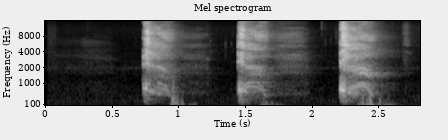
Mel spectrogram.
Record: {
  "three_cough_length": "2.8 s",
  "three_cough_amplitude": 17574,
  "three_cough_signal_mean_std_ratio": 0.42,
  "survey_phase": "beta (2021-08-13 to 2022-03-07)",
  "age": "18-44",
  "gender": "Female",
  "wearing_mask": "No",
  "symptom_cough_any": true,
  "symptom_new_continuous_cough": true,
  "symptom_runny_or_blocked_nose": true,
  "symptom_other": true,
  "symptom_onset": "3 days",
  "smoker_status": "Never smoked",
  "respiratory_condition_asthma": true,
  "respiratory_condition_other": false,
  "recruitment_source": "Test and Trace",
  "submission_delay": "1 day",
  "covid_test_result": "Positive",
  "covid_test_method": "RT-qPCR",
  "covid_ct_value": 31.5,
  "covid_ct_gene": "N gene"
}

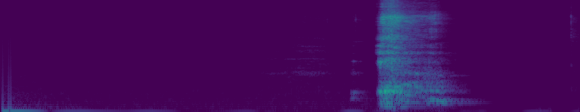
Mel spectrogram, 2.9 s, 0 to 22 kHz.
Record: {
  "cough_length": "2.9 s",
  "cough_amplitude": 32768,
  "cough_signal_mean_std_ratio": 0.24,
  "survey_phase": "beta (2021-08-13 to 2022-03-07)",
  "age": "45-64",
  "gender": "Female",
  "wearing_mask": "No",
  "symptom_none": true,
  "smoker_status": "Never smoked",
  "respiratory_condition_asthma": false,
  "respiratory_condition_other": false,
  "recruitment_source": "REACT",
  "submission_delay": "1 day",
  "covid_test_result": "Negative",
  "covid_test_method": "RT-qPCR",
  "influenza_a_test_result": "Negative",
  "influenza_b_test_result": "Negative"
}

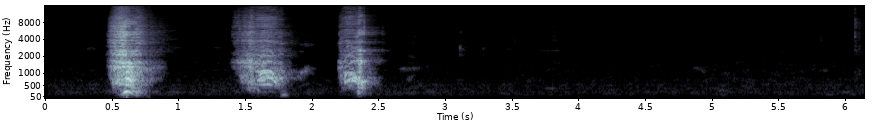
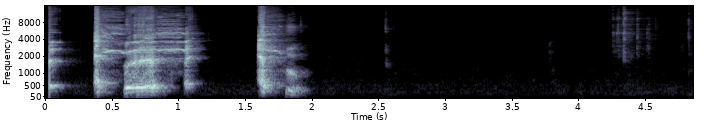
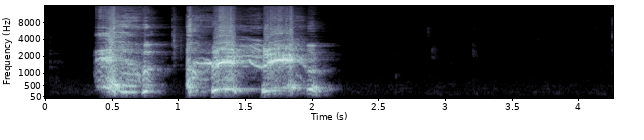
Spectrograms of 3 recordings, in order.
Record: {
  "exhalation_length": "6.1 s",
  "exhalation_amplitude": 29073,
  "exhalation_signal_mean_std_ratio": 0.24,
  "three_cough_length": "4.9 s",
  "three_cough_amplitude": 31426,
  "three_cough_signal_mean_std_ratio": 0.32,
  "cough_length": "4.3 s",
  "cough_amplitude": 31101,
  "cough_signal_mean_std_ratio": 0.47,
  "survey_phase": "alpha (2021-03-01 to 2021-08-12)",
  "age": "45-64",
  "gender": "Male",
  "wearing_mask": "No",
  "symptom_none": true,
  "smoker_status": "Never smoked",
  "respiratory_condition_asthma": false,
  "respiratory_condition_other": false,
  "recruitment_source": "REACT",
  "submission_delay": "3 days",
  "covid_test_result": "Negative",
  "covid_test_method": "RT-qPCR"
}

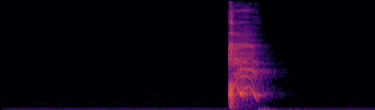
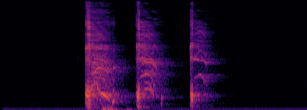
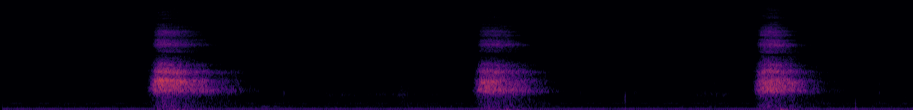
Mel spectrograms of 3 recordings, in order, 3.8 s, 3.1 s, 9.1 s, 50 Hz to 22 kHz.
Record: {
  "cough_length": "3.8 s",
  "cough_amplitude": 10722,
  "cough_signal_mean_std_ratio": 0.23,
  "three_cough_length": "3.1 s",
  "three_cough_amplitude": 6512,
  "three_cough_signal_mean_std_ratio": 0.37,
  "exhalation_length": "9.1 s",
  "exhalation_amplitude": 1368,
  "exhalation_signal_mean_std_ratio": 0.36,
  "survey_phase": "beta (2021-08-13 to 2022-03-07)",
  "age": "18-44",
  "gender": "Female",
  "wearing_mask": "No",
  "symptom_runny_or_blocked_nose": true,
  "symptom_loss_of_taste": true,
  "smoker_status": "Current smoker (1 to 10 cigarettes per day)",
  "respiratory_condition_asthma": false,
  "respiratory_condition_other": false,
  "recruitment_source": "Test and Trace",
  "submission_delay": "2 days",
  "covid_test_result": "Positive",
  "covid_test_method": "RT-qPCR",
  "covid_ct_value": 28.8,
  "covid_ct_gene": "ORF1ab gene"
}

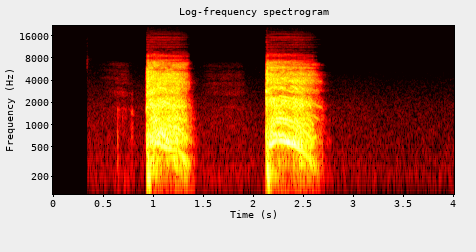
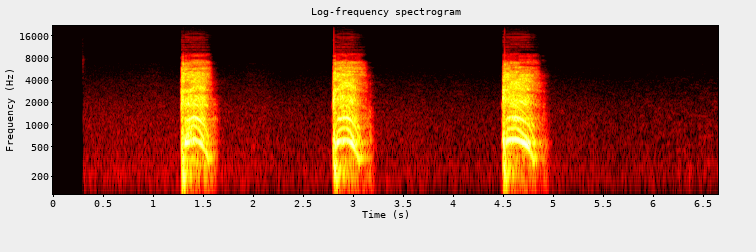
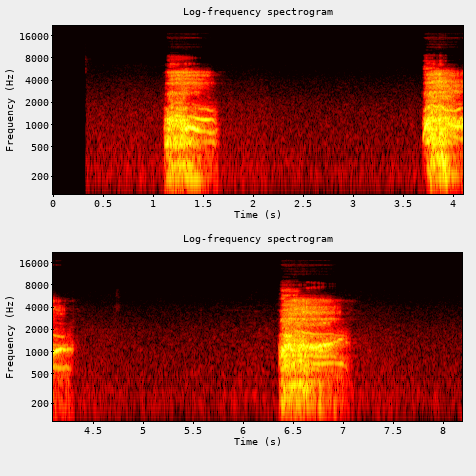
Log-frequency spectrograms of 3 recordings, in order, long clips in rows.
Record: {
  "cough_length": "4.0 s",
  "cough_amplitude": 29334,
  "cough_signal_mean_std_ratio": 0.39,
  "three_cough_length": "6.7 s",
  "three_cough_amplitude": 30989,
  "three_cough_signal_mean_std_ratio": 0.3,
  "exhalation_length": "8.2 s",
  "exhalation_amplitude": 14460,
  "exhalation_signal_mean_std_ratio": 0.37,
  "survey_phase": "alpha (2021-03-01 to 2021-08-12)",
  "age": "65+",
  "gender": "Male",
  "wearing_mask": "No",
  "symptom_none": true,
  "smoker_status": "Never smoked",
  "respiratory_condition_asthma": true,
  "respiratory_condition_other": false,
  "recruitment_source": "REACT",
  "submission_delay": "1 day",
  "covid_test_result": "Negative",
  "covid_test_method": "RT-qPCR"
}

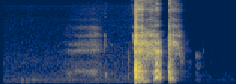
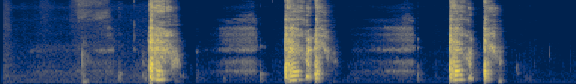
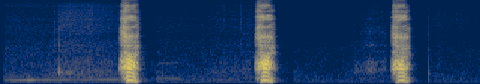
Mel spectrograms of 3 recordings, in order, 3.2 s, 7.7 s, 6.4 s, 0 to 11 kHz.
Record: {
  "cough_length": "3.2 s",
  "cough_amplitude": 32768,
  "cough_signal_mean_std_ratio": 0.25,
  "three_cough_length": "7.7 s",
  "three_cough_amplitude": 32768,
  "three_cough_signal_mean_std_ratio": 0.27,
  "exhalation_length": "6.4 s",
  "exhalation_amplitude": 29522,
  "exhalation_signal_mean_std_ratio": 0.23,
  "survey_phase": "beta (2021-08-13 to 2022-03-07)",
  "age": "45-64",
  "gender": "Male",
  "wearing_mask": "No",
  "symptom_cough_any": true,
  "symptom_runny_or_blocked_nose": true,
  "symptom_fever_high_temperature": true,
  "symptom_headache": true,
  "symptom_change_to_sense_of_smell_or_taste": true,
  "symptom_onset": "2 days",
  "smoker_status": "Never smoked",
  "respiratory_condition_asthma": false,
  "respiratory_condition_other": false,
  "recruitment_source": "Test and Trace",
  "submission_delay": "2 days",
  "covid_test_result": "Positive",
  "covid_test_method": "RT-qPCR",
  "covid_ct_value": 13.7,
  "covid_ct_gene": "ORF1ab gene",
  "covid_ct_mean": 13.9,
  "covid_viral_load": "27000000 copies/ml",
  "covid_viral_load_category": "High viral load (>1M copies/ml)"
}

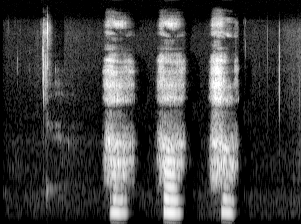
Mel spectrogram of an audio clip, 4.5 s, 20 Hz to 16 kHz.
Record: {
  "exhalation_length": "4.5 s",
  "exhalation_amplitude": 23778,
  "exhalation_signal_mean_std_ratio": 0.36,
  "survey_phase": "beta (2021-08-13 to 2022-03-07)",
  "age": "18-44",
  "gender": "Female",
  "wearing_mask": "No",
  "symptom_cough_any": true,
  "symptom_new_continuous_cough": true,
  "symptom_runny_or_blocked_nose": true,
  "symptom_shortness_of_breath": true,
  "symptom_abdominal_pain": true,
  "symptom_fatigue": true,
  "symptom_fever_high_temperature": true,
  "symptom_headache": true,
  "symptom_onset": "5 days",
  "smoker_status": "Never smoked",
  "respiratory_condition_asthma": false,
  "respiratory_condition_other": false,
  "recruitment_source": "Test and Trace",
  "submission_delay": "2 days",
  "covid_test_result": "Positive",
  "covid_test_method": "RT-qPCR",
  "covid_ct_value": 11.4,
  "covid_ct_gene": "ORF1ab gene"
}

